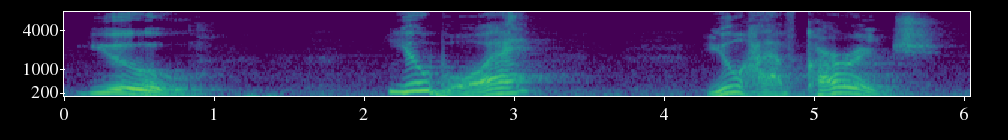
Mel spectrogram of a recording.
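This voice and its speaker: In a put-on character voice with audible echo, a man swings his pitch very widely. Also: fairly high pitch for a man. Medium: read story. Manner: halting, stammering.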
